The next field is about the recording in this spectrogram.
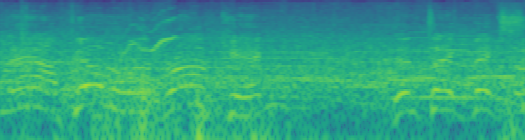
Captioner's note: crowd chatter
